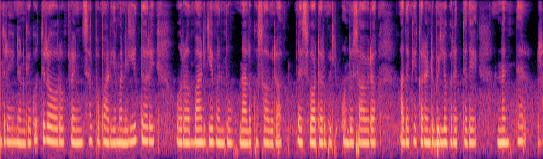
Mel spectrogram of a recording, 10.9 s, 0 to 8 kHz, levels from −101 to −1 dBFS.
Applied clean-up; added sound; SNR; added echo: none; none; none; none.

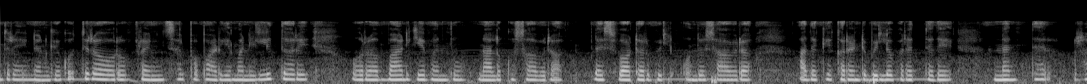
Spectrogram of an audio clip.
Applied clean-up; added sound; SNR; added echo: none; Telephone; 17 dB; none.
